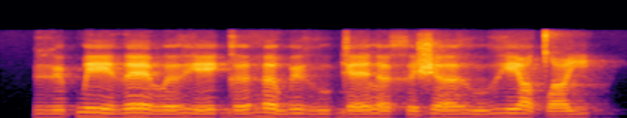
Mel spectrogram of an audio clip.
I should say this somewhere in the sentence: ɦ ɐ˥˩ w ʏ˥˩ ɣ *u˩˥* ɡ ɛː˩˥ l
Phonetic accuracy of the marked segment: correct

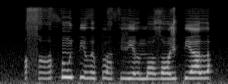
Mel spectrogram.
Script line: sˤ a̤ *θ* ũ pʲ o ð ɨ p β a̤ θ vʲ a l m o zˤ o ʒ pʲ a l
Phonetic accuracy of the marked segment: correct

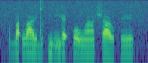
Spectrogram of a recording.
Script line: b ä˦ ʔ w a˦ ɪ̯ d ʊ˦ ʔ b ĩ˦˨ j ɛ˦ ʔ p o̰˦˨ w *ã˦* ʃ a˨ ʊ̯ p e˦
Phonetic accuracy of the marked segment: correct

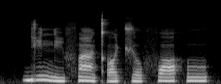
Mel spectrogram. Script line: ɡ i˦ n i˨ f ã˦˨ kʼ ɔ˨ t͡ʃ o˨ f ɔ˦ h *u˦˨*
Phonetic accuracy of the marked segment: incorrect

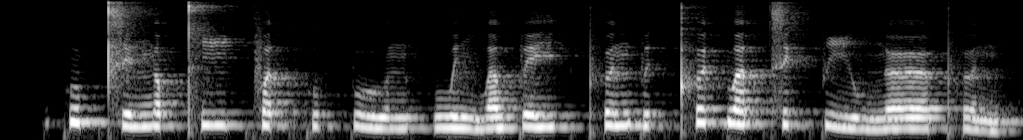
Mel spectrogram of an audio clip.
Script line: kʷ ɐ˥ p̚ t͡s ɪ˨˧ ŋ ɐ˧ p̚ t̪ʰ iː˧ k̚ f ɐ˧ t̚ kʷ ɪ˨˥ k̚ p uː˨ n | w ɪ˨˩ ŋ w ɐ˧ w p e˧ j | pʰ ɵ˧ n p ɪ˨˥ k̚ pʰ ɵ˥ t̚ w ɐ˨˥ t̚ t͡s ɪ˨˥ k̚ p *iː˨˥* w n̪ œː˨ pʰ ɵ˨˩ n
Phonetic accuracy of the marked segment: incorrect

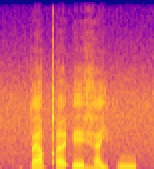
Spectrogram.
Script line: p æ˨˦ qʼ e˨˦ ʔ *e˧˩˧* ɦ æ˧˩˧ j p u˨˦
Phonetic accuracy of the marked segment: incorrect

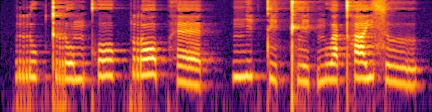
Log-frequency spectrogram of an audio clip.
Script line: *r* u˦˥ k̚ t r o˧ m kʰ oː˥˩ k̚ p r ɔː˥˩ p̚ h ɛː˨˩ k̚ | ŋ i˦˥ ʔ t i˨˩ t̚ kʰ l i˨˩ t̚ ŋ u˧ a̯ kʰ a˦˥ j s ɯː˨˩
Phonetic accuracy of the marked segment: correct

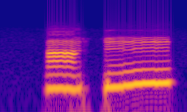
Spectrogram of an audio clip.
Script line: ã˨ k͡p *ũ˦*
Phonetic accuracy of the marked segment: incorrect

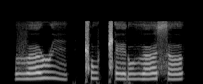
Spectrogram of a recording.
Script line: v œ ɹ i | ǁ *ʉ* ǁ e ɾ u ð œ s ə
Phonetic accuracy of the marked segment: incorrect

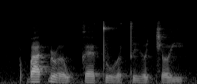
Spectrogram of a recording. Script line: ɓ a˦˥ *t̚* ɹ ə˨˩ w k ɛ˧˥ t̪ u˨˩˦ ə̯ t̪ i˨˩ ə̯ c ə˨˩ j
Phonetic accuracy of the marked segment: correct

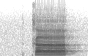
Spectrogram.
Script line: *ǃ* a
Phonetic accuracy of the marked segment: incorrect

